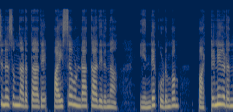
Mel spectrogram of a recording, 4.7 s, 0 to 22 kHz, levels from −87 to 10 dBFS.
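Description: Throughout, likely low-delay AAC compression at a rate fitting 24 kbps damages the speech heavily, leaving it rough and grainy with noise between harmonics.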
